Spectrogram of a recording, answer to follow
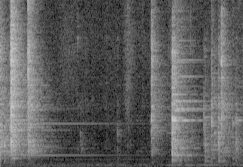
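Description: Black wire-mesh metal grate clanking against the cross-shaped metal base of a solar tracker stand as it is fitted in place: a sharp clank at the start with a ringing tone that lingers about a second and a half, then two more clanks near the end.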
